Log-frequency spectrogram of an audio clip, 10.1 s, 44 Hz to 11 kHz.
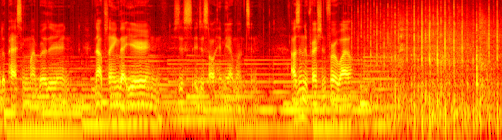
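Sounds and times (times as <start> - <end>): basketball dribbling on hardwood: 7.1 - 10.0.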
